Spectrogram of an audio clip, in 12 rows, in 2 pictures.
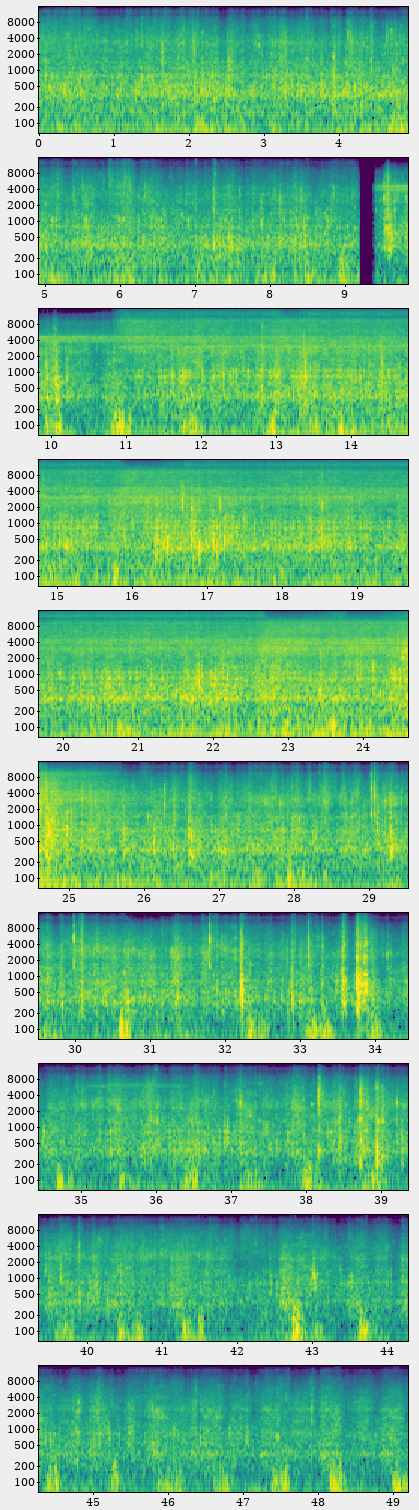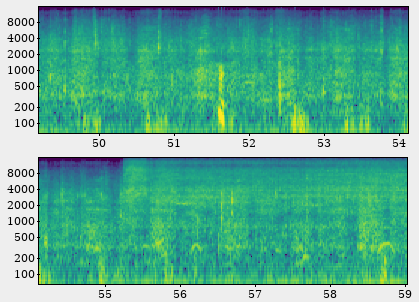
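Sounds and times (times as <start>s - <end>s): bike knocking and rattling: 0.0s - 50.2s, 55.1s - 59.0s
wind noise on microphone: 0.0s - 59.0s
tyres rumbling on gravel: 9.4s - 37.3s, 55.1s - 59.0s.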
